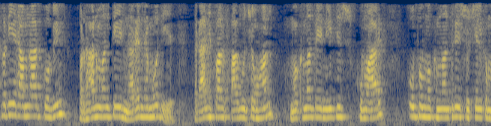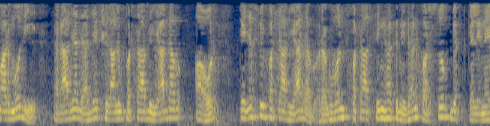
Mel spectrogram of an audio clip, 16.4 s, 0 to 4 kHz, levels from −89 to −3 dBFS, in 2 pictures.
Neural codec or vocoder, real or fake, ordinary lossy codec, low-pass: none; real; AAC, 16 kbps; 3.6 kHz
